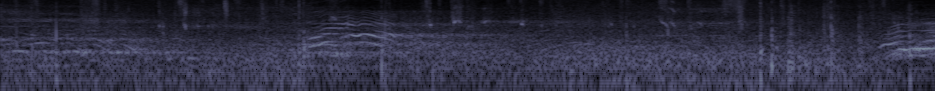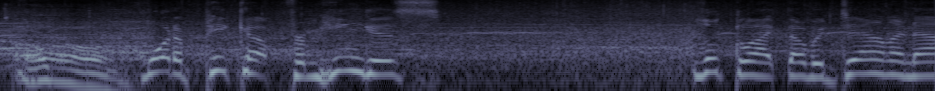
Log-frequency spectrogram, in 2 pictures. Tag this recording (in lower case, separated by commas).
playing tennis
